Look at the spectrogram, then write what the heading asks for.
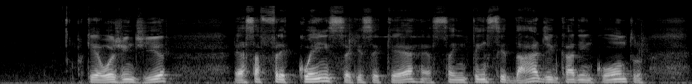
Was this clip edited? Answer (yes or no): no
